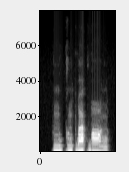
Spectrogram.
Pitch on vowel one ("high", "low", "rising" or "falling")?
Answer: rising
